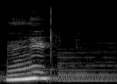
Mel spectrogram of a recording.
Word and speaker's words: nu: Nu, nu. Je prononce nu avec un U. La langue touche les dents.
